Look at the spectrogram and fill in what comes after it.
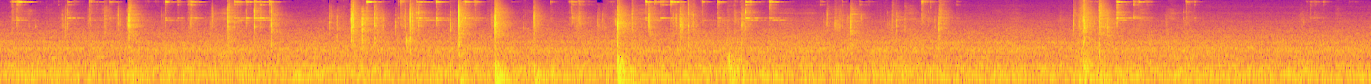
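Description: A small dog's claws clicking and scrabbling irregularly on a hardwood floor as it pounces and paws, with light metallic jingles mixed in. The clicks thin out over the last few seconds.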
